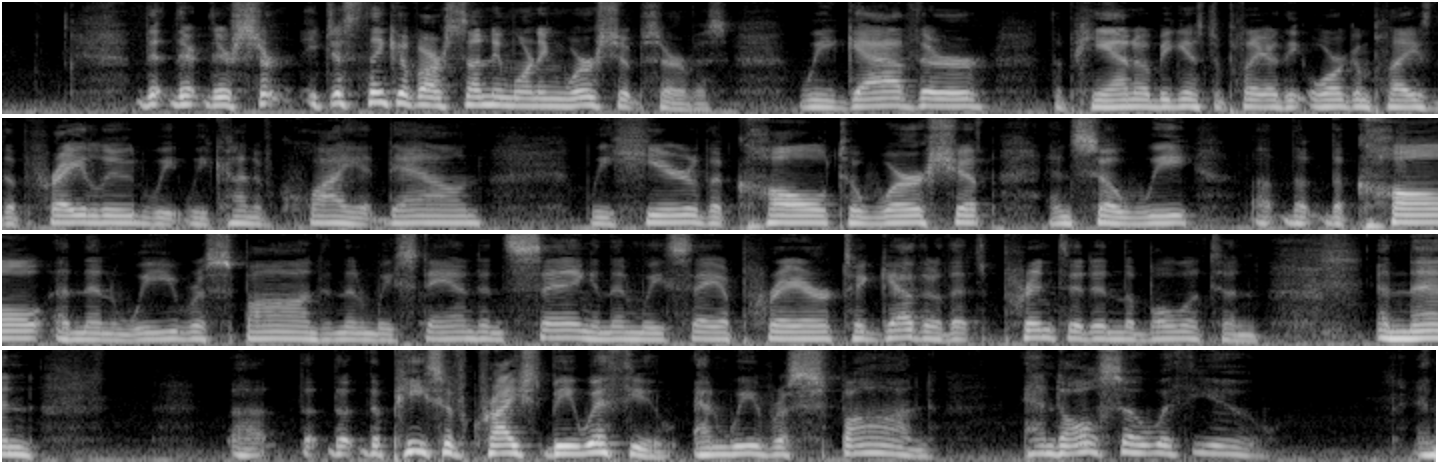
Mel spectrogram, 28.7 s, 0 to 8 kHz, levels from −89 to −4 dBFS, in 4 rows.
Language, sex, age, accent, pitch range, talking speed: English, male, 50-69, American, 120-155 Hz, 180 wpm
